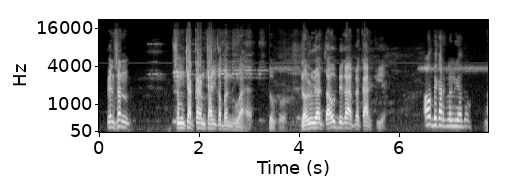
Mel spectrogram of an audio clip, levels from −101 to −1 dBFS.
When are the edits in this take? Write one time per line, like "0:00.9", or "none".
0:03.4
